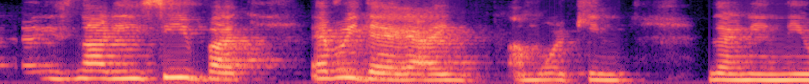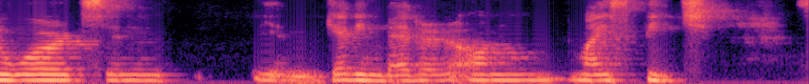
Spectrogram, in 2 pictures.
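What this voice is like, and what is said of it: Noticeable foreign accent in English. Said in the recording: “you have to get your accent needs to be gone. You need to reduce your accent ... pronunciation, accent ... why I have an accent”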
